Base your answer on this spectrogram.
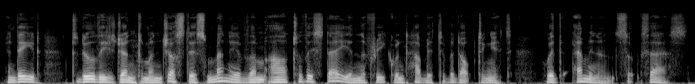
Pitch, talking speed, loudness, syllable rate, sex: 105 Hz, 200 wpm, -19 LUFS, 6.3 syllables/s, male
